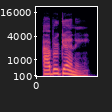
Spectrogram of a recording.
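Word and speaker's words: Abergavenny: n n y pronounced abergenie av not sounded spelt a-r-b-u-t-h-n-o-t pronounced arbuthnot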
